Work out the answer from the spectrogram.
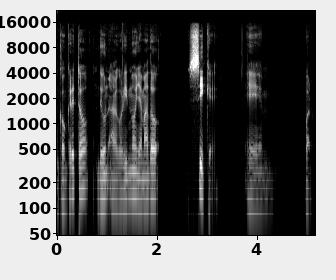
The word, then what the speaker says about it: SIKE: Bueno, yo creo que se pronuncia así en español, igual en inglés lo pronuncian psyche, como la psique, la psicología, ¿no? Pero bueno, Psyche, lo vamos a dejar en Psyche en español.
